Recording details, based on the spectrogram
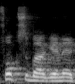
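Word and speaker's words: Volkswagen: 폭스바겐의 제일 제일 앞에 있는 알파벳이 W거든요? 근데 그 W를 독일 사람들은 V 발음을 해요.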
